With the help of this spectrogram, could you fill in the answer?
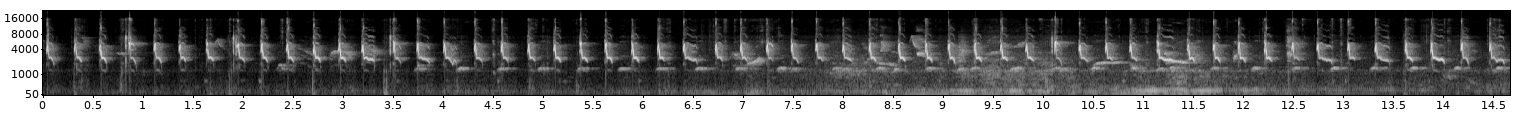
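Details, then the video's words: Song of a prenjak lumut prinia, used to stir silent birds into singing: steady stream of quick, high, down-slurred chirps, close to four per second, with a brief low murmur midway. "prenjak lumut lain makin tergoda berbunyi"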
